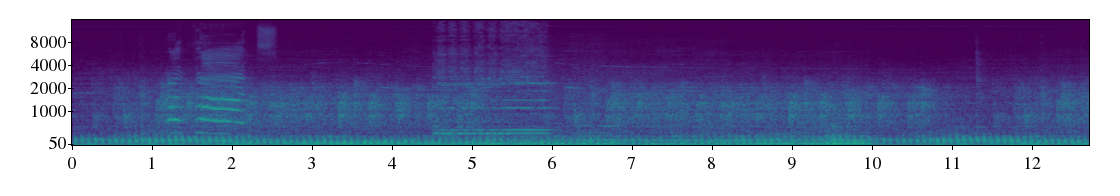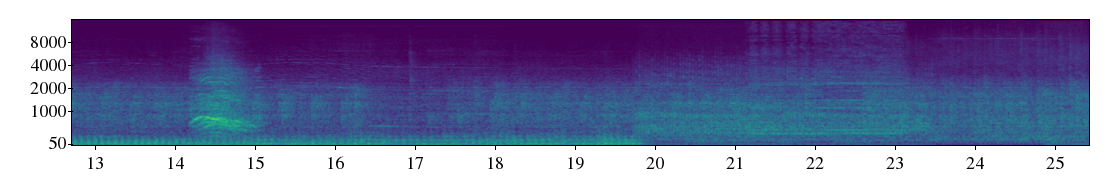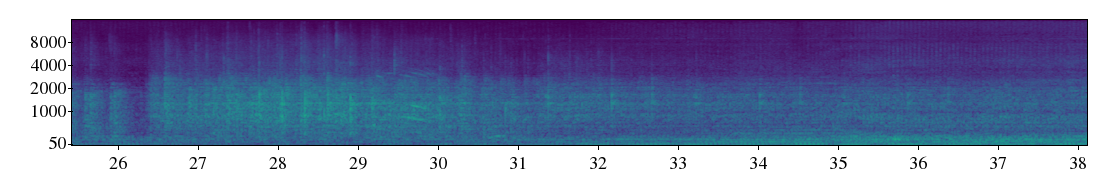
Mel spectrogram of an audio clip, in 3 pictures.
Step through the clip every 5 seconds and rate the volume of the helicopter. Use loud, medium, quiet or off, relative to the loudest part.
loud, loud, loud, loud, loud, quiet, medium, loud.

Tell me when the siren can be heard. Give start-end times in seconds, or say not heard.
not heard.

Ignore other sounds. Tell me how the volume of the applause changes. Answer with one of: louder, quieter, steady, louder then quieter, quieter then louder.
louder then quieter.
